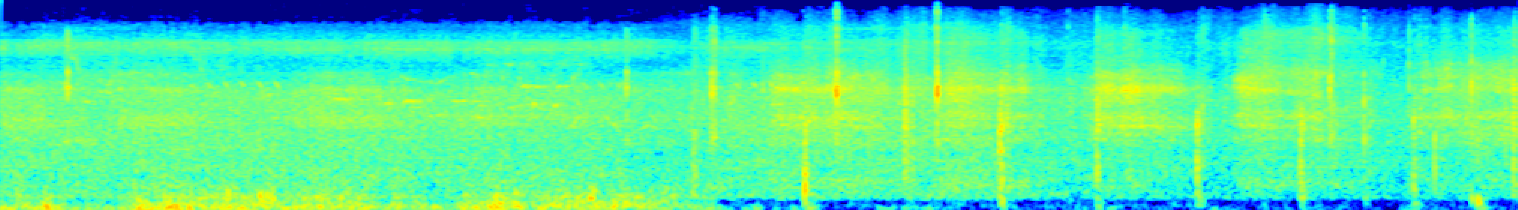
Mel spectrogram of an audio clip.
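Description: A hiker panting heavily while climbing a steep, muddy dirt trail, with his footsteps coming as regular short impacts about one and a half a second in the second half. A low rumble of wind on the microphone is heard in the first half.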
